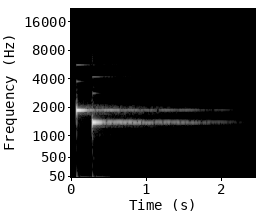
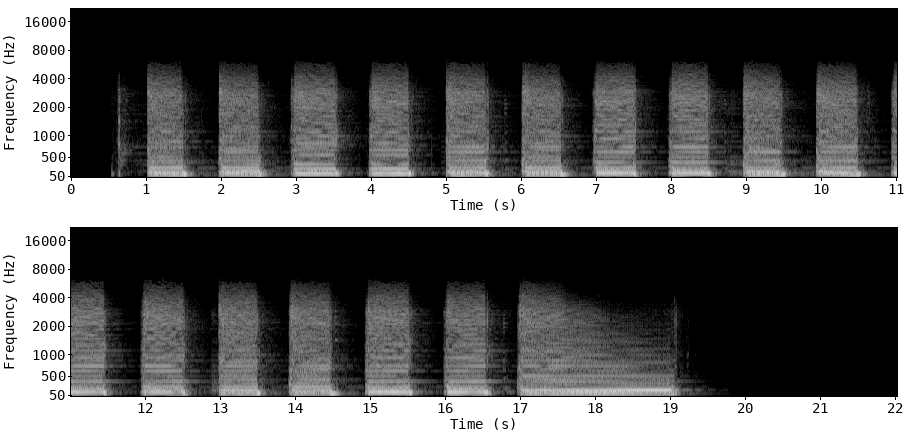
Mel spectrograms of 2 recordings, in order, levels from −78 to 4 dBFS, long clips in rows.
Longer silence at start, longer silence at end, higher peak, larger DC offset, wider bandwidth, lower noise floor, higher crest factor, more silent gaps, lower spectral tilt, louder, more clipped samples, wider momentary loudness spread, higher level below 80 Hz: second, 0.05 s vs 0.65 s; second, 1.55 s vs 2.9 s; first, -2 dBFS vs -8 dBFS; neither; about the same, 6 kHz vs 6 kHz; second, -63 dBFS vs -85 dBFS; about the same, 18 dB vs 14 dB; neither; second, 2 dB/octave vs -8.5 dB/octave; first, -14 LUFS vs -22 LUFS; neither; first, 26 LU vs 12 LU; second, -70 dBFS vs -36 dBFS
